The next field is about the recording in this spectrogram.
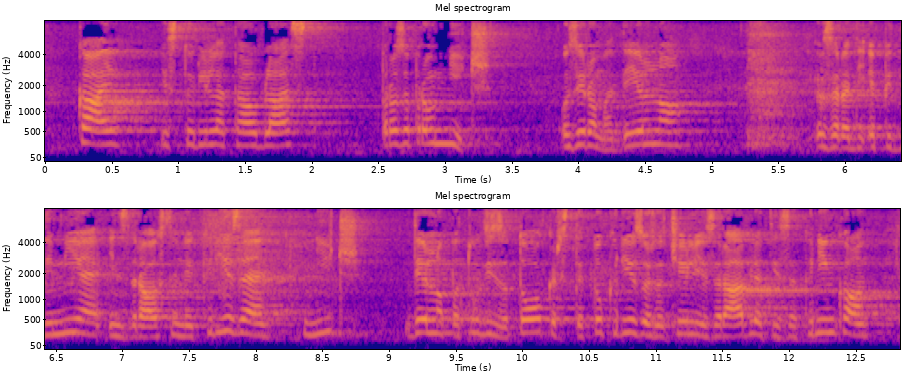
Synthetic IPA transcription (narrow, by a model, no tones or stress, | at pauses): kajjɛst̪ɔɾiːlat̪aɔblast̪ | pɾawzapɾawnit͡ʃ | ɔziːɾɔmad̪eːlnɔ | zaɾad̪iʔɛpid̪ɛmijɛʔinzd̪ɾawst̪ʋɛnɛkɾiːzɛnit͡ʃ | d̪eːlnɔpat̪uːd̪izat̪oːkɛɾst̪ɛt̪oːkɾiːzɔzat͡ʃeːliːzɾaːbljat̪izakɾiŋkɔ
